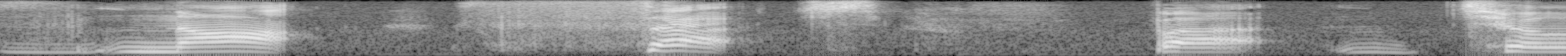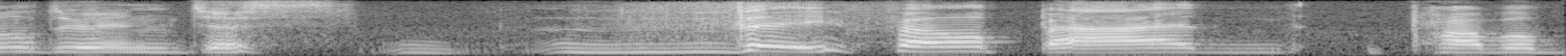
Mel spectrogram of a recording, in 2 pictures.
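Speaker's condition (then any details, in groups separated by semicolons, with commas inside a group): Stuttering; developmental stutter since starting to talk, childhood speech therapy with speech pathologist Lisa Avery; stuttering audible during interview, finds stuttering exhausting; stutters more with opposite sex, therapy taught slower blended speech, cannot sustain it in job interviews; blocks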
